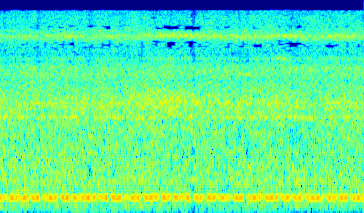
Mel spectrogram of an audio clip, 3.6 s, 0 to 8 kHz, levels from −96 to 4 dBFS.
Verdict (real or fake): fake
